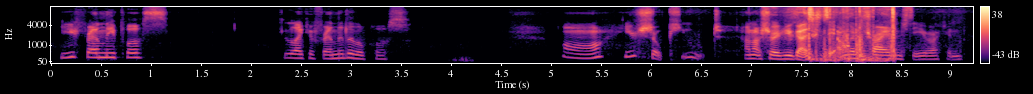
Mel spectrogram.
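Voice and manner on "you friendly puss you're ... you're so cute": soft cat cooing. Real, not acted. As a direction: coo quietly at the kitty.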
